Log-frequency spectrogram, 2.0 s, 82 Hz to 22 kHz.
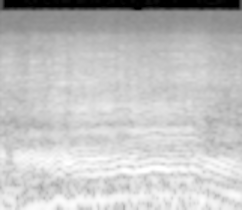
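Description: A 2023 KTM 350 XC-F's single-cylinder four-stroke engine running under throttle, its pitch rising and falling a little as the rider works the throttle.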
